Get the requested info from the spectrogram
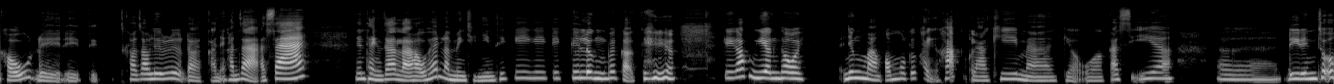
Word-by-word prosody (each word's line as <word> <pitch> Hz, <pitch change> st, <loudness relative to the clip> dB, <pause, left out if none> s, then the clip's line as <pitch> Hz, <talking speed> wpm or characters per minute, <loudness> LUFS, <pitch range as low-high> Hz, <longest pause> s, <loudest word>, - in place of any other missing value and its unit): khấu 205 Hz, +10 st, 0 dB
để 170 Hz, -, -5 dB
để 155 Hz, -, -8 dB
để -, -, -13 dB, 0.3 s
họ 230 Hz, -1 st, -4 dB
giao 245 Hz, 0 st, 0 dB
lưu 250 Hz, 0 st, +2 dB
với 270 Hz, +1 st, -1 dB
đ -, -, -14 dB
đả 180 Hz, -5 st, -5 dB
cả 160 Hz, -, -10 dB
những 160 Hz, -, -7 dB
khán 215 Hz, +2 st, -1 dB
giả 250 Hz, -, +3 dB
ở 170 Hz, -, -4 dB
xa 260 Hz, +5 st, +9 dB
ấy, 355 Hz, -, +7 dB, 0.5 s
nên 260 Hz, 0 st, -1 dB
thành 240 Hz, -5 st, 0 dB
ra 235 Hz, +2 st, +3 dB
là 190 Hz, -4 st, +4 dB
hầu 190 Hz, 0 st, +2 dB
hết 330 Hz, +8 st, 0 dB
là 265 Hz, -, -1 dB
mình 200 Hz, -3 st, +2 dB
chỉ 175 Hz, -, -12 dB
nhìn 180 Hz, +2 st, -3 dB
thấy 260 Hz, +1 st, -5 dB
cái 295 Hz, -1 st, -6 dB
cái 290 Hz, 0 st, -6 dB
cái 280 Hz, -1 st, -10 dB
cái 295 Hz, 0 st, -1 dB
lưng 280 Hz, -3 st, +4 dB
với 295 Hz, -, -2 dB
cả 285 Hz, -, -2 dB
cái, 275 Hz, +1 st, +3 dB
a, 260 Hz, -, +2 dB, 0.5 s
cái 295 Hz, 0 st, -4 dB
góc 360 Hz, +2 st, +3 dB
nghiêng 295 Hz, -4 st, +4 dB
thôi. 275 Hz, -3 st, +3 dB, 0.4 s
Nhưng 290 Hz, +1 st, +4 dB
mà 215 Hz, -5 st, +1 dB
có 200 Hz, +1 st, -3 dB
một 255 Hz, +4 st, -3 dB
cái 270 Hz, -, -5 dB
khoảnh -, -, -8 dB
khắc 285 Hz, -, 0 dB
là 185 Hz, -1 st, -5 dB
khi 250 Hz, -1 st, -3 dB
mà, 175 Hz, -5 st, -3 dB
kiểu, 175 Hz, -2 st, -10 dB
ờ, 175 Hz, 0 st, -10 dB
ca 235 Hz, -, -3 dB
sĩ, 255 Hz, +3 st, -7 dB
ơ, 275 Hz, 0 st, -3 dB, 0.5 s
ờ, 235 Hz, -, -8 dB, 0.6 s
đi 250 Hz, +2 st, +1 dB
đến 260 Hz, +1 st, +5 dB
chỗ 310 Hz, +2 st, +1 dB
255 Hz, 270 wpm, -24 LUFS, 200-280 Hz, 0.6 s, xa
